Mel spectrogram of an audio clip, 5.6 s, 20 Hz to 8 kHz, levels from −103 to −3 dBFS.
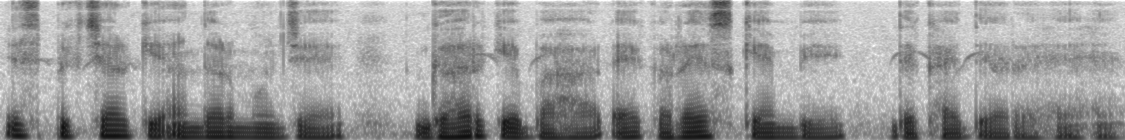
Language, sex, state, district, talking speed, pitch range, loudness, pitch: Hindi, male, Arunachal Pradesh, Lower Dibang Valley, 170 wpm, 90-110 Hz, -20 LUFS, 95 Hz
